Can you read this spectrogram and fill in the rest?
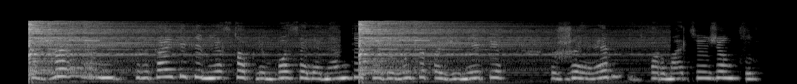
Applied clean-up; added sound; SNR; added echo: none; Hi-hat; 0 dB; none.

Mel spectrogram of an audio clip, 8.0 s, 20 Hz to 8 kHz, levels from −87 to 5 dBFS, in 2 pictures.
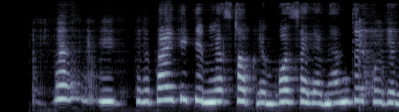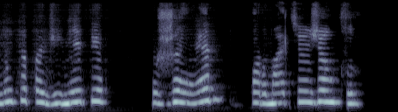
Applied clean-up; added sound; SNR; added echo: neural mask model DeepFilterNet 3.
